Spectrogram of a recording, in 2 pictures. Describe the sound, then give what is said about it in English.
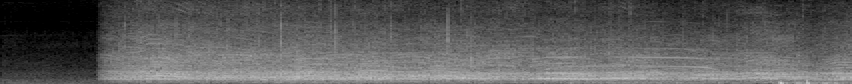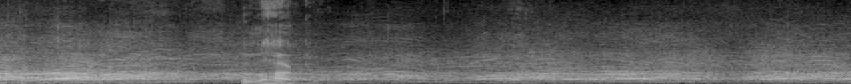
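A large crowd at a President Trump campaign rally bursts into loud, sustained chanting of "Lock her up" about Michigan Governor Gretchen Whitmer after a brief quiet moment, the massed voices blending into a dense roar that continues steadily to the end. “President Trump said yesterday that Michigan Governor Gretchen Whitmer needed to lift coronavirus restrictions, and the crowd started chanting, "Lock her up." Take a listen.”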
